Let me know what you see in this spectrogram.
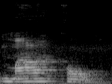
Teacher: un O non accentué dans un mot se lit comme un A.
